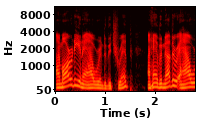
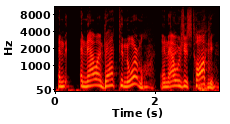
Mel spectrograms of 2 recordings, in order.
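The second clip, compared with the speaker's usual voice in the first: relieved stoned friend; 6 semitones higher than usual. Retold or imitated. Friend back to normal.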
